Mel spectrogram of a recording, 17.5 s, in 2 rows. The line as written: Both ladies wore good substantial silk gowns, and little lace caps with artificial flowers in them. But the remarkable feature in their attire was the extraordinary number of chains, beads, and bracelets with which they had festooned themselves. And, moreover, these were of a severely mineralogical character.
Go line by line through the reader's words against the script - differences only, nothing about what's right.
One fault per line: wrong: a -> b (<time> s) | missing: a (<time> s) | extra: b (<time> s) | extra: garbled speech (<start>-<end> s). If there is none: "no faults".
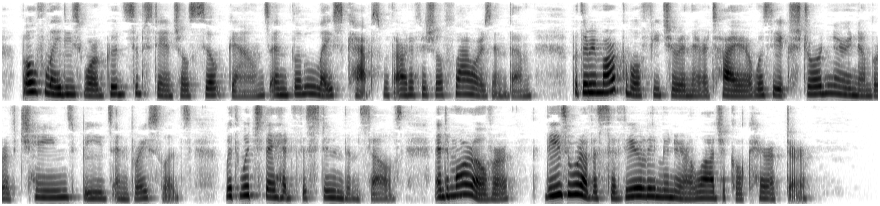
no faults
